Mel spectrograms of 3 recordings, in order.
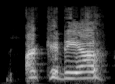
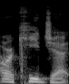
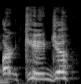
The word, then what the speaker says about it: Orquídea: Orchidea. It's not orquídea either, because that's the Portuguese pronunciation of that word, not the Spanish.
